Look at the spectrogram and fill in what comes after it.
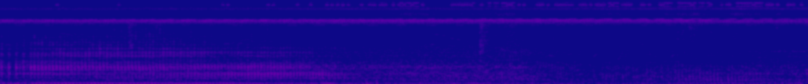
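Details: Farm cows herded toward the barn: a long, low, droning moo fills the first three seconds, then fades into a constant hissing background.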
